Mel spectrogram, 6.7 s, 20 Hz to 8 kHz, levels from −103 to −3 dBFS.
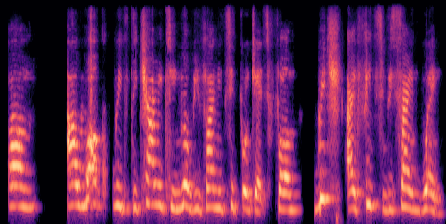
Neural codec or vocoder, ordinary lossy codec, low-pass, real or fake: codec, 32 kHz, 1.9 kbps, SNAC; AAC, 48 kbps; 7.2 kHz; fake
